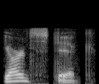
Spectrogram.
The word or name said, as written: yardstick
